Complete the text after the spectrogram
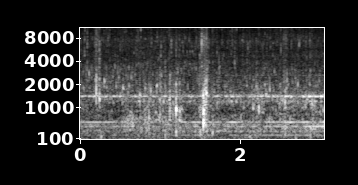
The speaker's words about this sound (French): Remonter près de ces cours d'eau,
